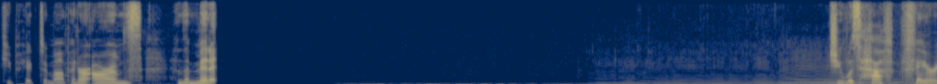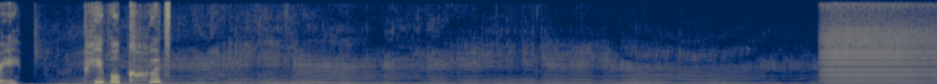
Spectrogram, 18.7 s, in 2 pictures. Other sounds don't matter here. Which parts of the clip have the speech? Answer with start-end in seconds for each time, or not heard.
0.0-2.1, 8.3-11.1.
